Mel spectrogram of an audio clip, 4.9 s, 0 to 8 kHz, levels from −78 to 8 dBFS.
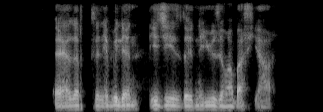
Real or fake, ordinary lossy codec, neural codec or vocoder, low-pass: fake; MP3, 64 kbps; codec, 24 kHz, 0.9 kbps, WavTokenizer, medium speech release version 2; 7.2 kHz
